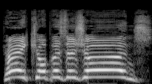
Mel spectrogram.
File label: alert, UK; mohaa; dialogue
